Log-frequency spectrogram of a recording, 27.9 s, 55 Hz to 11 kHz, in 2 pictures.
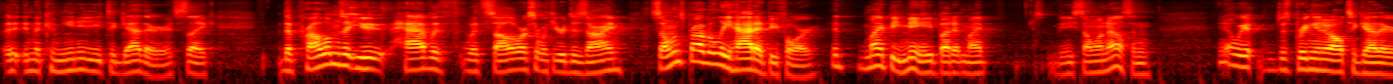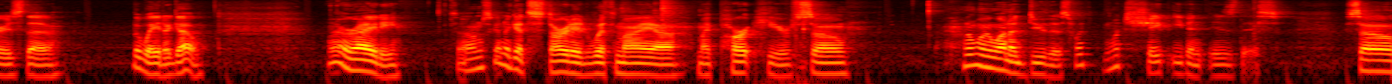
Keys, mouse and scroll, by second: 17.2 click, 18.3 click, 19.0 click.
